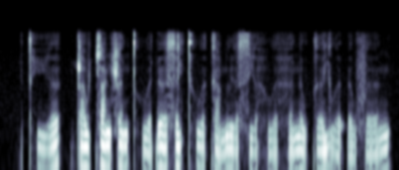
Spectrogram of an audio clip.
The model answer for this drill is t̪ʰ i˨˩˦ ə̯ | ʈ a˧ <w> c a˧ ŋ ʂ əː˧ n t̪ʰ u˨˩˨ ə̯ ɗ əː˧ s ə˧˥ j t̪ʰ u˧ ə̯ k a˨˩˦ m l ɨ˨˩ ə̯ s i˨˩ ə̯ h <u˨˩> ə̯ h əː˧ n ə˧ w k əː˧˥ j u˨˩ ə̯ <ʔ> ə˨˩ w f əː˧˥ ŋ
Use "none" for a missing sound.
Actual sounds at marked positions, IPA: w, u˨˩, ʔ

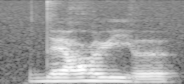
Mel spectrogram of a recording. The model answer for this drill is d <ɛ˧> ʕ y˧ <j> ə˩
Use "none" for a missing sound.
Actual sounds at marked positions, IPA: ɛ˧, j

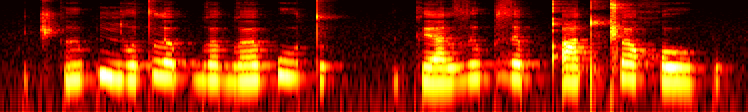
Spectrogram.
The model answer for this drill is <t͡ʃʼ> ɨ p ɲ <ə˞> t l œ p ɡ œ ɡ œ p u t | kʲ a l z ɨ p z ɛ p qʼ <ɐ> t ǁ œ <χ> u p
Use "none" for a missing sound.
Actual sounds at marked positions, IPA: t͡ʃʼ, ɤ, a, χ

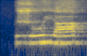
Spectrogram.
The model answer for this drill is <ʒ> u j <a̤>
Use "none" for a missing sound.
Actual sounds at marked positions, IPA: ʒ, a

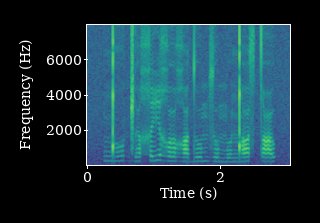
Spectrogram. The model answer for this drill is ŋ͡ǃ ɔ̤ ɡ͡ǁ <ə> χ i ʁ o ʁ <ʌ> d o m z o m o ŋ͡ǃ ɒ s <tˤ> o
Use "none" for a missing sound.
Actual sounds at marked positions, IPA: ə, ɒ, tˤ

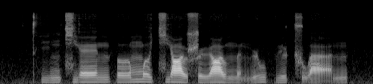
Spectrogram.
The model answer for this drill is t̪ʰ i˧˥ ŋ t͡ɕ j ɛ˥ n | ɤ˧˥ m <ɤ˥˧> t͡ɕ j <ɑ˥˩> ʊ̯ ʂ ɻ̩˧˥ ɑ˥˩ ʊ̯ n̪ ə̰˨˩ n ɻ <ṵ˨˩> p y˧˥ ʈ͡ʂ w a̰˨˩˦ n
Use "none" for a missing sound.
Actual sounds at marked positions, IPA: ɤ˥˧, ɑ˥˩, u˥˩

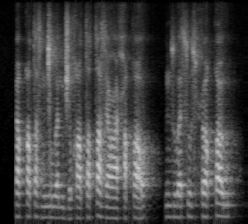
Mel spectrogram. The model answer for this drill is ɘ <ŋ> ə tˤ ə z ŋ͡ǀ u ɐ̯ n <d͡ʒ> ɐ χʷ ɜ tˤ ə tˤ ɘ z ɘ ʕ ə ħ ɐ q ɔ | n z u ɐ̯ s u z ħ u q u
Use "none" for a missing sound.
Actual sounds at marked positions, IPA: q, d͡ʒ

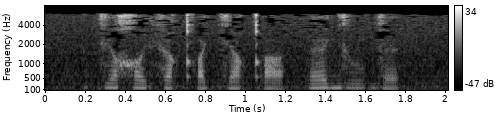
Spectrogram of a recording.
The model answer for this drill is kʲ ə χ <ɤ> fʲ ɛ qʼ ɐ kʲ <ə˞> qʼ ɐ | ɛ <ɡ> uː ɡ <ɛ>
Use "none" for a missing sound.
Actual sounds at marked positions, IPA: ɤ, ɐ, ɡʲ, ɛ

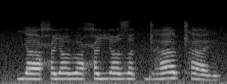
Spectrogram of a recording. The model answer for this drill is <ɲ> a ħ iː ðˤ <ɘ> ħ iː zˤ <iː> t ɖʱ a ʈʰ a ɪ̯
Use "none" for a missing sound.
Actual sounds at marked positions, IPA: j, ɘ, i

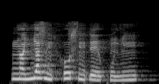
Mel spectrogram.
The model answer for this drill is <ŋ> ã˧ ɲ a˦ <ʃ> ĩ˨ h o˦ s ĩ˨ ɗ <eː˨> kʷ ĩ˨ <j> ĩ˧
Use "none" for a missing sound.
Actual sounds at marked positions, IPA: ŋ, z, eː˨, ɲ

